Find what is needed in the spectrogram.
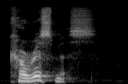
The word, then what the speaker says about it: Kiritimati: Now, the other holiday shave soap, Christmas shave soap that I wanted to talk about from Phoenix Shaving is spelled K-I-R-I-T-I-M-A-T-I, and it's pronounced Charismas.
